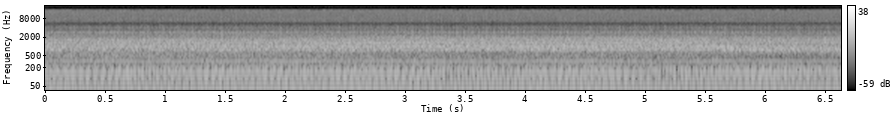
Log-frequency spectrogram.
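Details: 190SL with Solex carbs, warm, tachometer reading about 965 rpm: steady, even low throb with no misses, knocks or hunting. A healthy idle and a great running set of carbs.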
